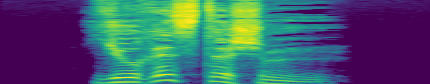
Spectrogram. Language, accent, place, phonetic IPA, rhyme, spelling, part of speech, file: German, Germany, Berlin, [juˈʁɪstɪʃm̩], -ɪstɪʃm̩, juristischem, adjective, De-juristischem.ogg
- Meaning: strong dative masculine/neuter singular of juristisch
